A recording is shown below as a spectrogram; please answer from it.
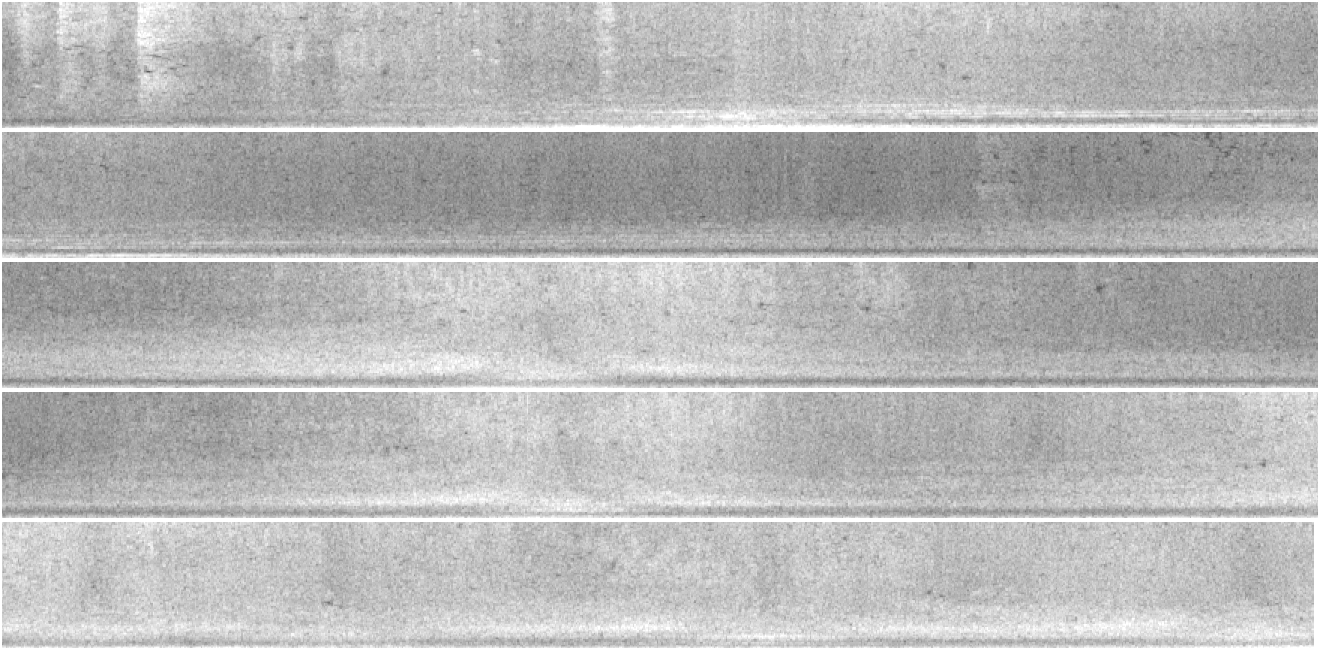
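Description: Road vehicle sounds: an engine rising in pitch as it speeds up in the first few seconds, the loudest part, then vehicles swelling up and fading away as they pass, around the middle and twice more near the end.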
